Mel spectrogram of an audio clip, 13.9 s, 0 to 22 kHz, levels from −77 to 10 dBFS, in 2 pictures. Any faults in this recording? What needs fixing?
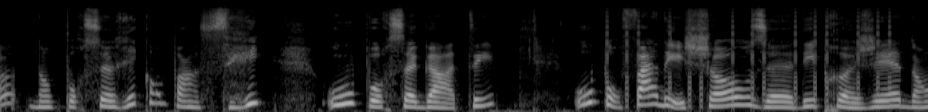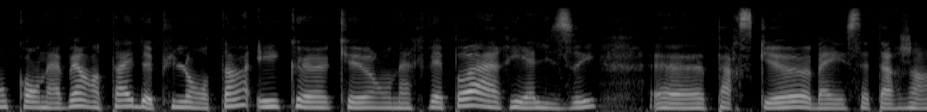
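GSM signalling bursts, 4.54 to 6.68 s: galloping ticks and short buzzes repeating at 217 Hz, roughly 10 dB below the speech. A nearby 2G phone is exchanging brief radio bursts with the network, and the audio circuitry rectifies that RF into audible sound. To prevent it, keep mobile phones switched off or well away from microphones, cables and preamps while recording, and use shielded, balanced cabling.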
